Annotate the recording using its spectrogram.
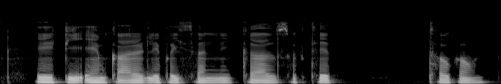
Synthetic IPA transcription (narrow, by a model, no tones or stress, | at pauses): eːʈiːʔeːmkaːɾəɽlepəɪsanɪkaːlsɐkt̪ʰe | t̪ʰɐkaːn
